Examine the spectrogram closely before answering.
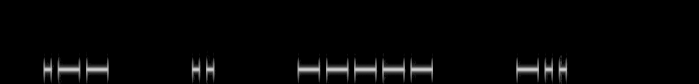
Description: Morse code, heard as a keyed tone, about 17 wpm, spaced as for 8 wpm, 700 Hz. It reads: WI0D
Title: USA Call Signs - 4 Characters - 4x Character Spacing - 17wpm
